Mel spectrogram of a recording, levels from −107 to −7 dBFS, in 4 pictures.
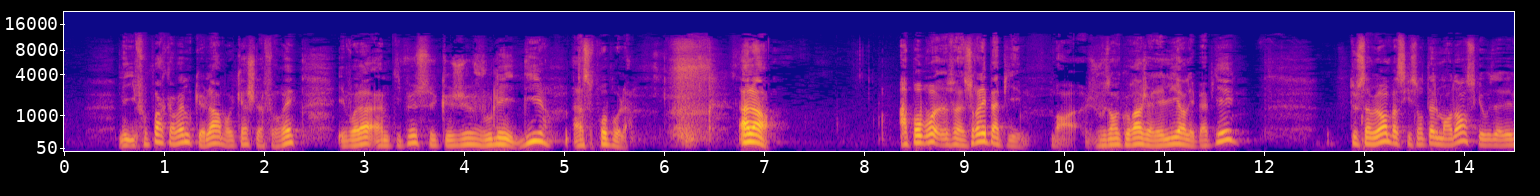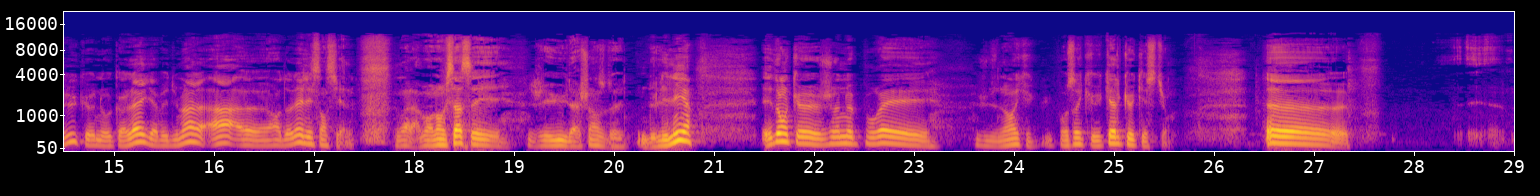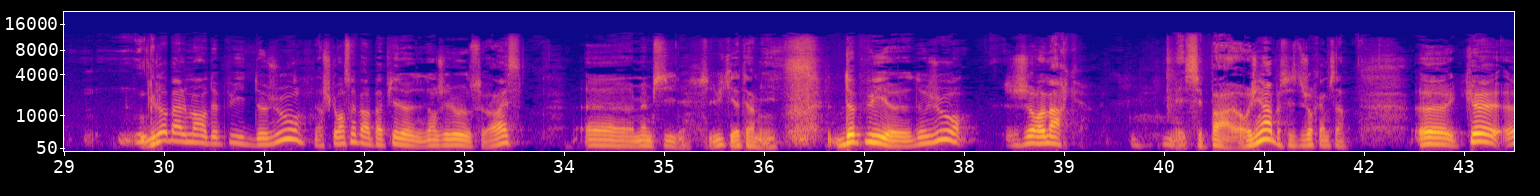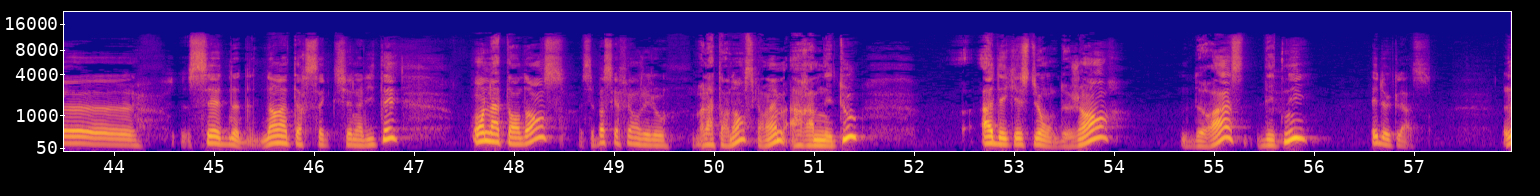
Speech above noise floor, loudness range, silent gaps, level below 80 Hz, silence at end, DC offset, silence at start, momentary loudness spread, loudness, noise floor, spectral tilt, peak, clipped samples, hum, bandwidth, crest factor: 50 dB; 7 LU; none; -70 dBFS; 0 s; under 0.1%; 0.55 s; 18 LU; -29 LUFS; -78 dBFS; -6 dB/octave; -4 dBFS; under 0.1%; none; 13 kHz; 24 dB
